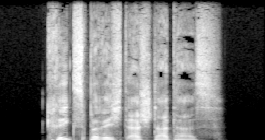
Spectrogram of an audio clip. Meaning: genitive of Kriegsberichterstatter
- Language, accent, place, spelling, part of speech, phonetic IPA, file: German, Germany, Berlin, Kriegsberichterstatters, noun, [ˈkʁiːksbəˈʁɪçtʔɛɐ̯ˌʃtatɐs], De-Kriegsberichterstatters.ogg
